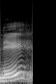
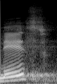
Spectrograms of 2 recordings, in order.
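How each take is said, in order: First: The final S is silent. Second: The final S is sounded. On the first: The speaker calls it right. "we are keeping it silent" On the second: The speaker calls it wrong. "we are not saying les"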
